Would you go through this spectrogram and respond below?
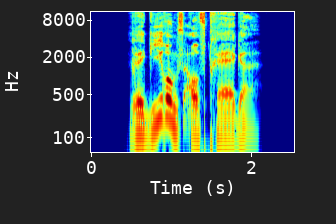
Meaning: nominative/accusative/genitive plural of Regierungsauftrag
- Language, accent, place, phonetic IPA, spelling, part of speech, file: German, Germany, Berlin, [ʁeˈɡiːʁʊŋsˌʔaʊ̯ftʁɛːɡə], Regierungsaufträge, noun, De-Regierungsaufträge.ogg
